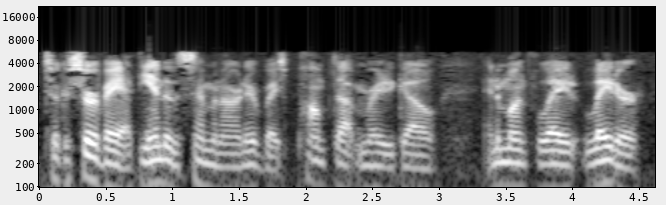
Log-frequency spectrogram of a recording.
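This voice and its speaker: Agreeable male interviewer, low voice, halting delivery, dull lo-fi recording. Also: steady tone, slight background noise. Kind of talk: casual promotional chat.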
